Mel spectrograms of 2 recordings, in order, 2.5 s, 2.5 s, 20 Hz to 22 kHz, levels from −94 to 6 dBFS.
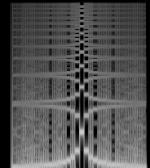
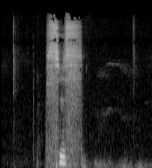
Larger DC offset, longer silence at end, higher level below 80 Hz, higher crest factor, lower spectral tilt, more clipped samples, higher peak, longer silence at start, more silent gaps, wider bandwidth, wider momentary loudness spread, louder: neither; second, 0.05 s vs 1.15 s; first, -28 dBFS vs -56 dBFS; second, 8 dB vs 24 dB; first, -6 dB/octave vs -2 dB/octave; neither; second, -14 dBFS vs -2 dBFS; second, 0.2 s vs 0.75 s; neither; first, over 20 kHz vs 16.5 kHz; second, 7 LU vs 19 LU; second, -22 LUFS vs -18 LUFS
